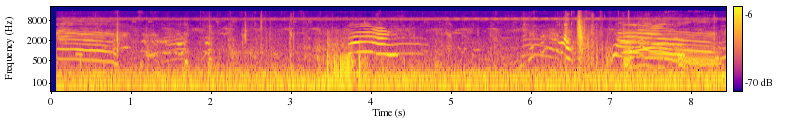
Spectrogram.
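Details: A kitten eating rice gives several clear, harmonic-rich meows: a long falling one at the start, a short arched meow near four seconds, and a cluster of wavering cries toward the end, over a steady low rumble and a faint high whine.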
